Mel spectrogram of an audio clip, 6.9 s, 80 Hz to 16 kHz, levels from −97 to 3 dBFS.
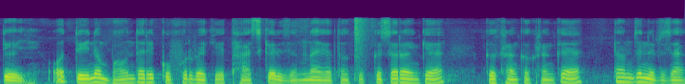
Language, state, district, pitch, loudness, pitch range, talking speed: Kokborok, Tripura, West Tripura, 120 Hz, -17 LUFS, 110-135 Hz, 175 wpm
